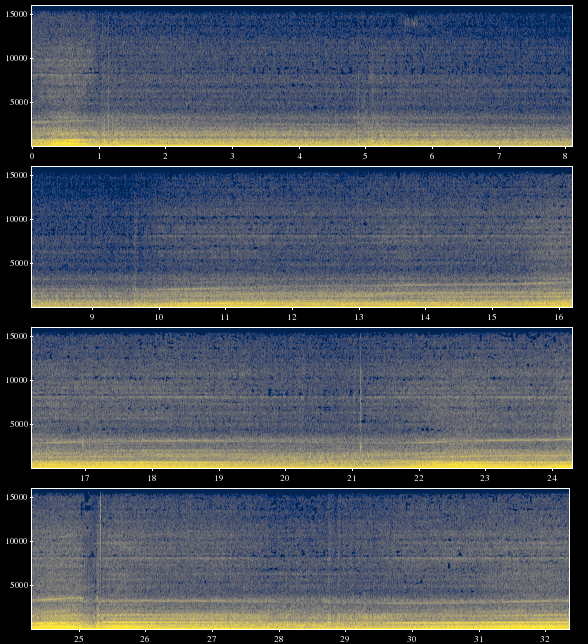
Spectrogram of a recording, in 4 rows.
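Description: Kawasaki Ninja 1000SX inline-four engine running under way at cruising speed, heard from the rider's helmet. Its note climbs gradually twice, with a sharp drop in pitch near the end.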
